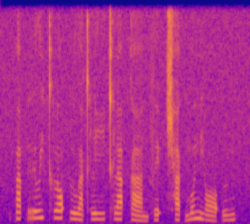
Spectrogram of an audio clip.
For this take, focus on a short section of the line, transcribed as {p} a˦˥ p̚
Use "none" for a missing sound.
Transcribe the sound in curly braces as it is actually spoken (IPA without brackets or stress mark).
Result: p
